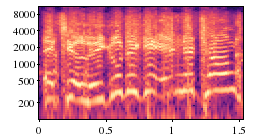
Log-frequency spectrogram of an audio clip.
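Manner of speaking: mock surprise. Mock surprise about the law.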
